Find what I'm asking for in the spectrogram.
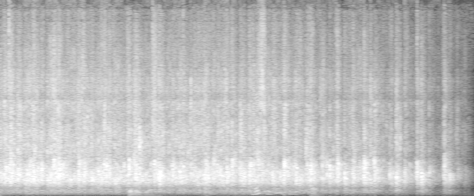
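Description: Church congregation applauding in a broad, steady wash of clapping that holds for several seconds before thinning out near the end, with brief voices mixed in.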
